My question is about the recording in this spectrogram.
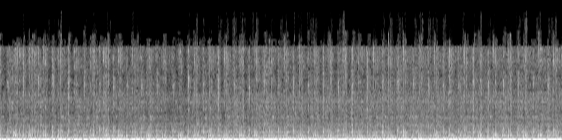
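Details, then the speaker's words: Idling engine with a busy metallic rattle over the low rumble, caused by a loose ball trapped between the flex plate and bell housing. "that noise was the sound of the ball getting loose in here and then jiggling all into the flex plate"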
